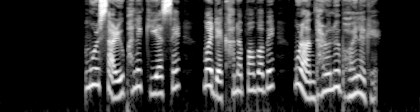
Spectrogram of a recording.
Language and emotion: Assamese, fearful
